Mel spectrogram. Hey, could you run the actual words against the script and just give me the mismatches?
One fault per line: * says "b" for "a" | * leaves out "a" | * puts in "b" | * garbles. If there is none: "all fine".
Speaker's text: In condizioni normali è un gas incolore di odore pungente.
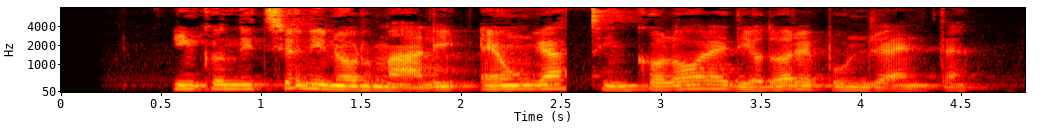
all fine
